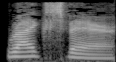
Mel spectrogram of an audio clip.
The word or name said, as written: reichswehr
